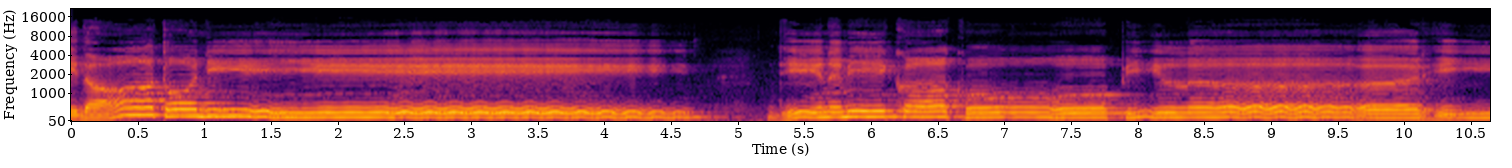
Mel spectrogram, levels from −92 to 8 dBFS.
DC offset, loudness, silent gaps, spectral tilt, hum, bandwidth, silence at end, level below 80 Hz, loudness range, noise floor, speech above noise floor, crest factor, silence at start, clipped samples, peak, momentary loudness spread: under 0.1%; -16 LUFS; none; -7.5 dB/octave; none; 9.8 kHz; 0 s; -52 dBFS; 3 LU; -41 dBFS; 27 dB; 10 dB; 0 s; under 0.1%; -4 dBFS; 6 LU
